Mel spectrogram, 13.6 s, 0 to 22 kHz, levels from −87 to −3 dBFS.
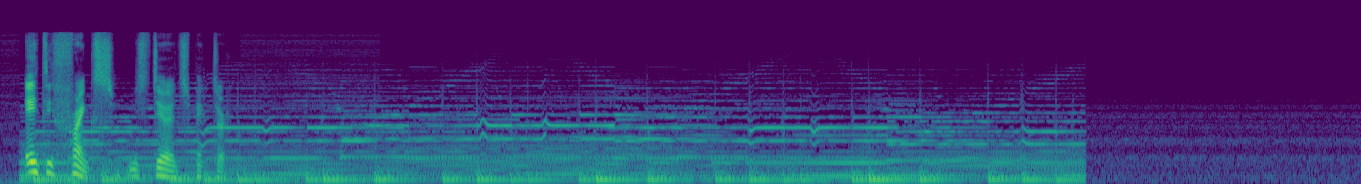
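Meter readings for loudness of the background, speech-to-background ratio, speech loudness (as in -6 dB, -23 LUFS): -37.0 LUFS, 12.0 dB, -25.0 LUFS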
